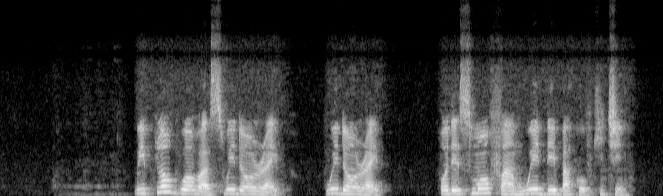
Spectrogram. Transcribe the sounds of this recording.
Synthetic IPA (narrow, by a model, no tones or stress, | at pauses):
wiplɔk̚ɡwɔvaswedɔ̃nɹ | wedɔ̃nɹaɪp̚ | fɔdesmɔlfamwedebakɔfkʰit͡ʃĩn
